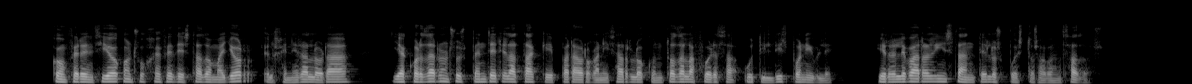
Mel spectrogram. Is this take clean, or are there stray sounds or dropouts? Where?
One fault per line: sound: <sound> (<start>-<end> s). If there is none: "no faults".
no faults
